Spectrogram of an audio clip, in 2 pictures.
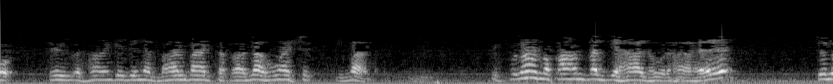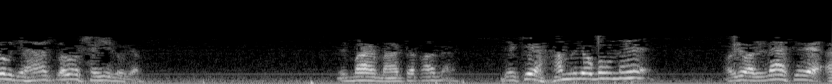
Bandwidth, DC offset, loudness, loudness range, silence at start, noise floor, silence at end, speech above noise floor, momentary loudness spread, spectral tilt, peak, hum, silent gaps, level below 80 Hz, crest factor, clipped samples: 3.9 kHz; 1%; -17 LUFS; 6 LU; 0 s; -39 dBFS; 0 s; 23 dB; 21 LU; -11.5 dB/octave; 0 dBFS; none; none; -38 dBFS; 18 dB; under 0.1%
